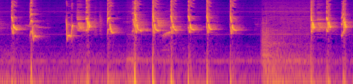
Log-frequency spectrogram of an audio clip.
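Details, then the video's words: Energetic song of a Sumatran leafbird from Lombok: clipped, high downslurred notes repeated roughly three per second, broken by a short noisy gap, then resuming with quick paired chirps. "Cucak Kombo Lombok Gacor"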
